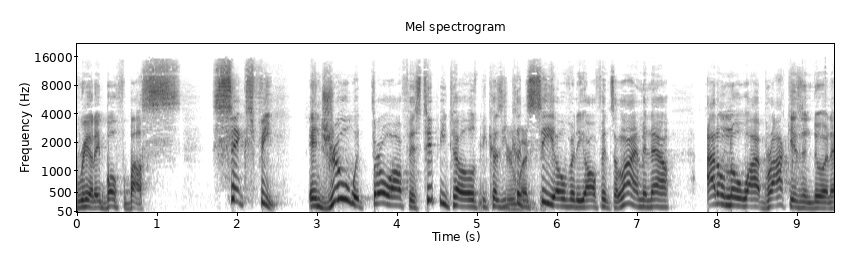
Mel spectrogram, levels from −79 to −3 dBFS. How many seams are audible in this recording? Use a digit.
0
